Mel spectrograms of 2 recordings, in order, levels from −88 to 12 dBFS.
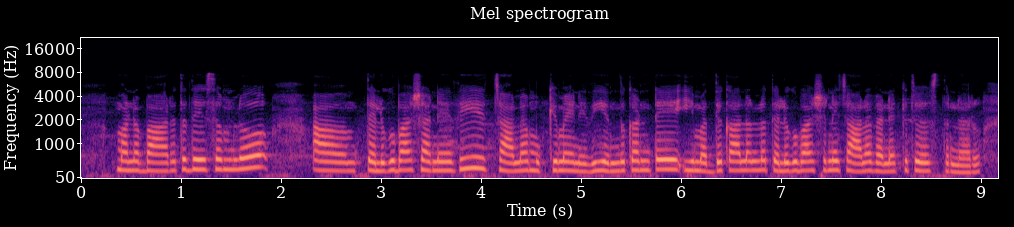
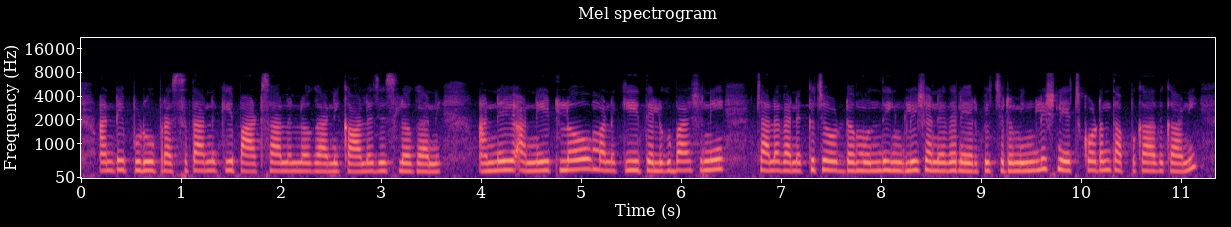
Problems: background sounds at intervals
